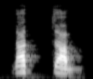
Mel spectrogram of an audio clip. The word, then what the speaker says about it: 낮잠: La última palabra, 낮잠, 낮잠, 낮잠. Si la sílaba posterior de la consonante final 지읒 inicia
